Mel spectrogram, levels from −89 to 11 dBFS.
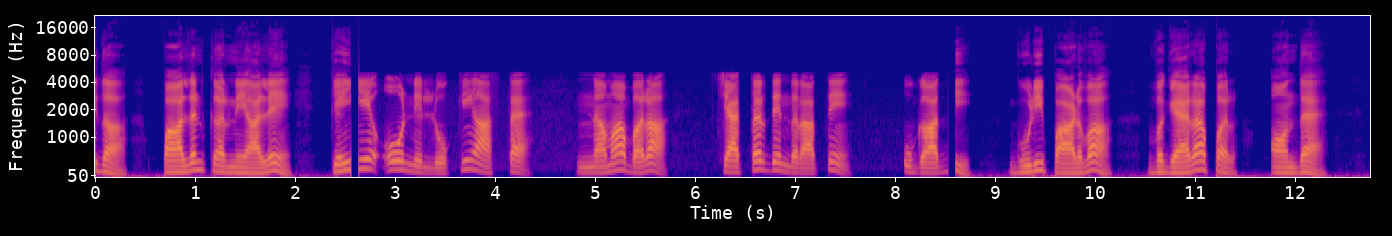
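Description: At 2.55 s the speech cuts out for 80 ms, then returns dull and boxy, with nothing above 4.9 kHz. Faint new background noise appears. Loudness holds steady. The likely cause is an input switched to a poorer device. Clarity returns at 8.6 s.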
